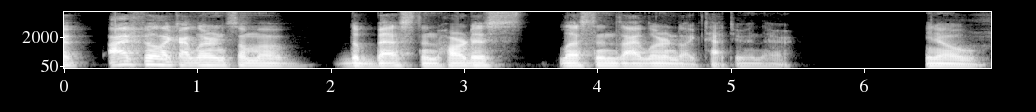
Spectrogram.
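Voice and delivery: ordinary talk, nothing marked

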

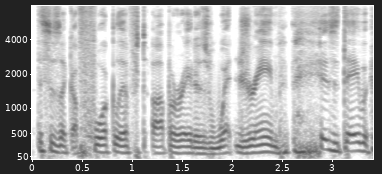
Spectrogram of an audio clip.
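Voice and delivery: ordinary talk

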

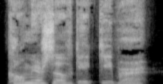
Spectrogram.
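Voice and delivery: high, strange predatory voice; menacing demon in an old man; possessed man. Acted. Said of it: "stalking closer ... of a predator".

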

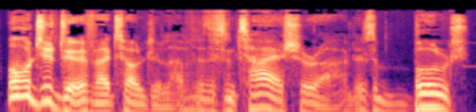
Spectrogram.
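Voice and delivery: put-on British charmer; smooth talk in a hammed-up British accent. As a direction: flirt in a mock British accent. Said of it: "unbelievable accent I've ever heard".

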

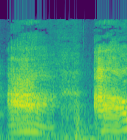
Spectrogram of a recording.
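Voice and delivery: loud mock shouts of "Ah, ah"; imitated yelling. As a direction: bellow "ah" twice like barging in. Alvin bursts in yelling.

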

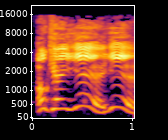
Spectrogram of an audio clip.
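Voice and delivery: high, hyped approval; hyped reaction. Retold or imitated. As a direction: get carried away by the beat. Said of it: "I'm like".

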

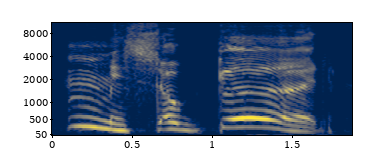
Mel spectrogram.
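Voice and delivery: long drawn-out moan of pleasure, slow; slow mock moan. Guy imitating a food-loving moan, slow and drawn out. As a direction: stretch each word like savoring food. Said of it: "I'm like".

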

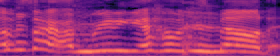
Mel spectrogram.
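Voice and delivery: ordinary delivery, nothing marked

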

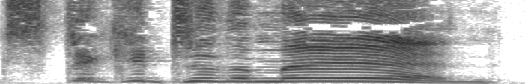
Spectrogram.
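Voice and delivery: loud, high rallying cry, drawn out; mock yell. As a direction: yell it like a joking protest slogan. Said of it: "Can I yell out".

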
